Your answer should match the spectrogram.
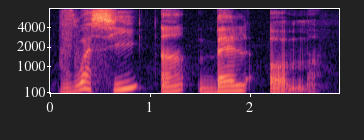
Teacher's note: H is not pronounced, so H doesn't exist phonetically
